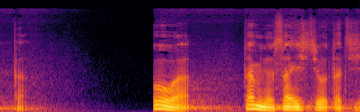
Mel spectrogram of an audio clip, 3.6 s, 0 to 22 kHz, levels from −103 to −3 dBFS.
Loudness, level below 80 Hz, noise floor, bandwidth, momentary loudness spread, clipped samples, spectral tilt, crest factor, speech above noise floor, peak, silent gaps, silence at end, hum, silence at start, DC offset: -17 LUFS; -44 dBFS; -79 dBFS; 16 kHz; 20 LU; under 0.1%; -8.5 dB/octave; 18 dB; 63 dB; -2 dBFS; none; 0 s; none; 0 s; under 0.1%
